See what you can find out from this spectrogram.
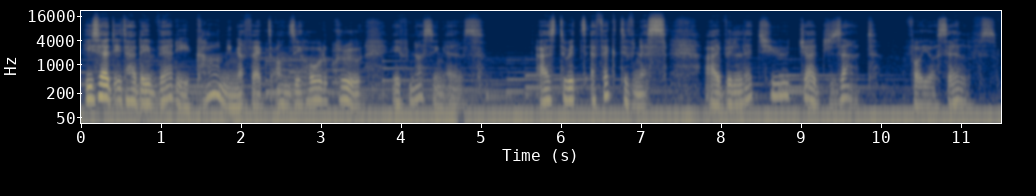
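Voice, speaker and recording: A man playing a genial old-world seafarer who recounts his grandfather's voyages in measured storyteller's phrasing. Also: medium pitch, lively intonation. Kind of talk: in-character fantasy storytelling. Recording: music playing under the voice.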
